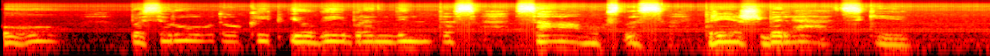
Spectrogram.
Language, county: Lithuanian, Panevėžys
